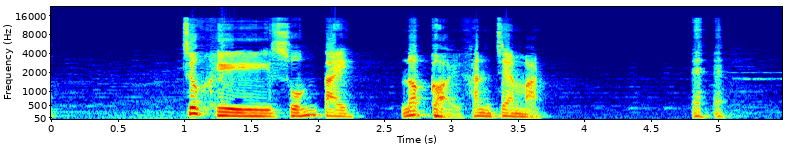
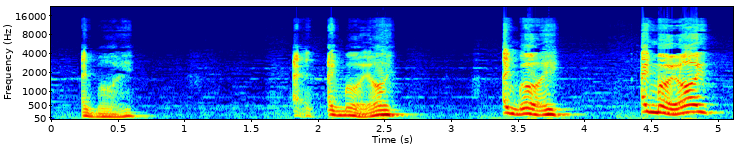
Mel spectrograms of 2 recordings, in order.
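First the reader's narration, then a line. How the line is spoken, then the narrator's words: Frightened stammering. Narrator (Vietnamese): mồ hôi lấm tấm, khuôn mặt tái mét, miệng lắp bắp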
